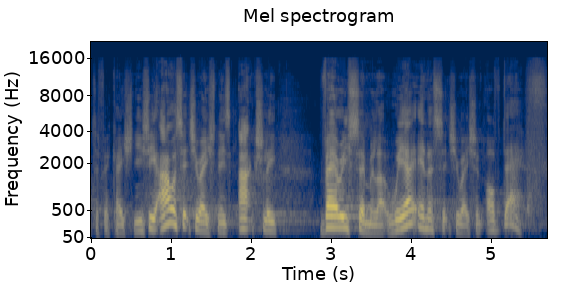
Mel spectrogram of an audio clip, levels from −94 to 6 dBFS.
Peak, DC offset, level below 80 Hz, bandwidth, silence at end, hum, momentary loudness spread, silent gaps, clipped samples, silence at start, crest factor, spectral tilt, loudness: -8 dBFS; under 0.1%; -84 dBFS; 15.5 kHz; 0.1 s; none; 17 LU; none; under 0.1%; 0.05 s; 20 dB; -5 dB/octave; -26 LUFS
